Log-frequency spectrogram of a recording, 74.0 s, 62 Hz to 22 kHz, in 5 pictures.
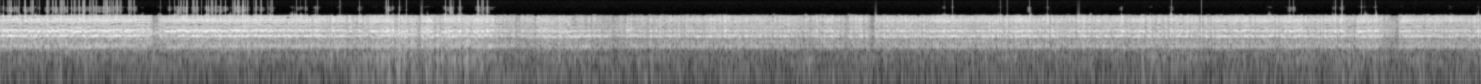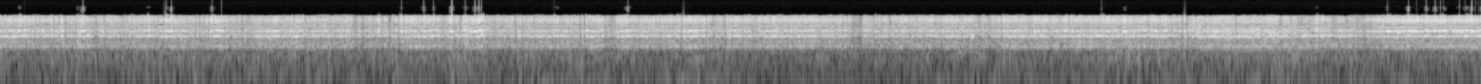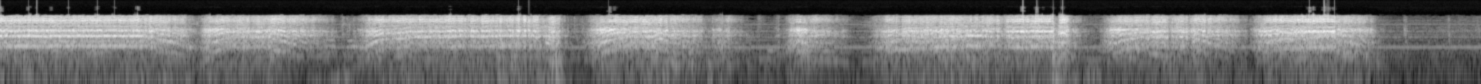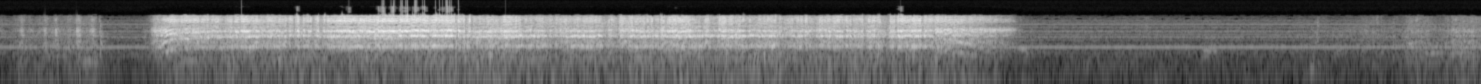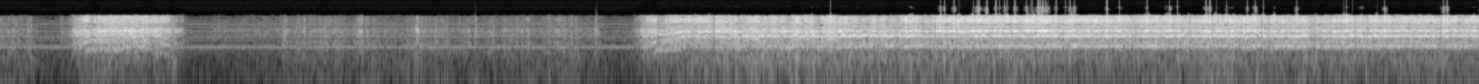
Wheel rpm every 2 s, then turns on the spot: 210, 220, 230, 230, 230, 230, 230, 230, 230, 230, 240, 230, 240, 230, 220, 170, 100, 180, 40, 150, 130, 80, 10, 180, 220, 230, 220, 10, 0, 20, 60, 20, 30, 200, 230, 240, 240.
42-44 60-64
